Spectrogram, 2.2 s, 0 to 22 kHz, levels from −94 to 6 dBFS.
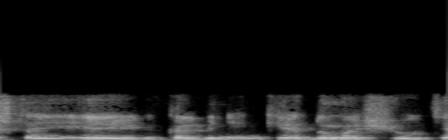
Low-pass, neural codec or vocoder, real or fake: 7.2 kHz; none; real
